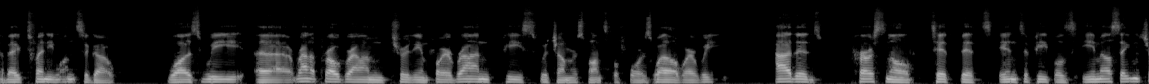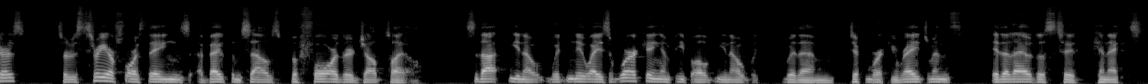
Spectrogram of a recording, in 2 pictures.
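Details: Adult man; normal voice.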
